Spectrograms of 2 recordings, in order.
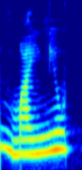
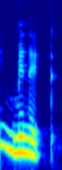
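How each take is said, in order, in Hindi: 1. Stress दूसरे syllable पर पड़ता है। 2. Stress पहले syllable पर पड़ता है। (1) "See how I am pronouncing it" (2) "इसी स्पेलिंग का दूसरा वर्ड"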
